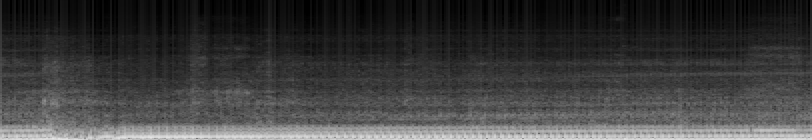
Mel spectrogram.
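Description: A cafe racer motorcycle engine runs close and loud with a deep, throbbing idle-like rumble, a brief clunk and rev change near the start as it shifts through the gears, no voices.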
